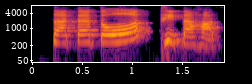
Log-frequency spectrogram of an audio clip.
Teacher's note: ಥೋ ಅಲ್ಲ ಥಿ ಗೆ ಮಾತ್ರ ಮಹಾಪ್ರಾಣ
